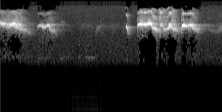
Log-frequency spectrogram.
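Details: Common swift calls: short shrill trilled screams, a pause of quiet, then a loud cluster of piercing screeches in quick succession.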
